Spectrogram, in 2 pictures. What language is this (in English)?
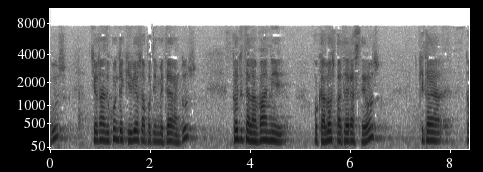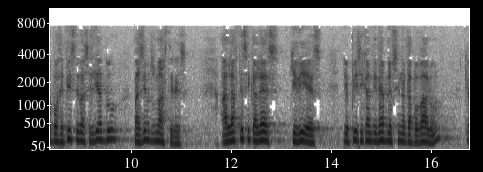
Greek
